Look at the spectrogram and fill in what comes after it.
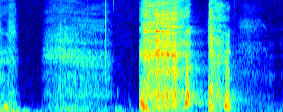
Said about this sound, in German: Ab und zu muss ich auch mal husten.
